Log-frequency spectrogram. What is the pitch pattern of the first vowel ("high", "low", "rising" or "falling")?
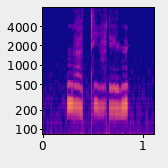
falling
